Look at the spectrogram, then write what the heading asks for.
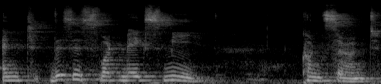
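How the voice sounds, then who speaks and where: A woman's fairly low voice in a German accent, very slow pace, audible room echo. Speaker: physician and lecturer. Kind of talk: lecture. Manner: slow, for the interpreter.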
